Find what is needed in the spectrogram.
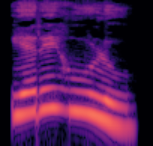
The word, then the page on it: ಎರೆಹೊಲ: kannada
